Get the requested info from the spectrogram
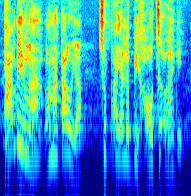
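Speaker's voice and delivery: soft, low sweet-talking; gentle to wife. Pretend. Husband gently praising wife's cooking, soft and low. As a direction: coax her kindly. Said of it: "Bilang sama istri begini".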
